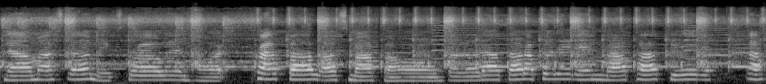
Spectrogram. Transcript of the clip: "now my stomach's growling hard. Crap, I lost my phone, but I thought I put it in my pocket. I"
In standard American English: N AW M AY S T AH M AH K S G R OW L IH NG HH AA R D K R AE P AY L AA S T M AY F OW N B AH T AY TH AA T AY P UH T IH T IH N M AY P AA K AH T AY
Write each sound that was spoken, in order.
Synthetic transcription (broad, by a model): N AW M AY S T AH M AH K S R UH L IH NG HH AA R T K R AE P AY L AA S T M AY F OW N B AH T AY TH AA T AY P UH T IH T IH N M AY P AA K AH T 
